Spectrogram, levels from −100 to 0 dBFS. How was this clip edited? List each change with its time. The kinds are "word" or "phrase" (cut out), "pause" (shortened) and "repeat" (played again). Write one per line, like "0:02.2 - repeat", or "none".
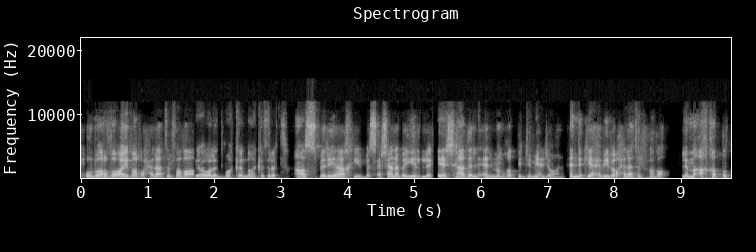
none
